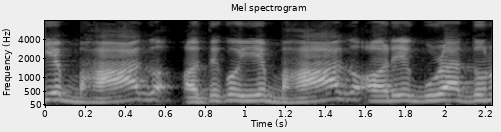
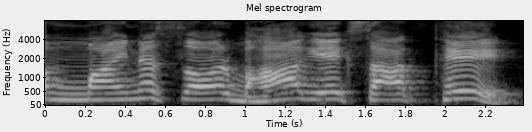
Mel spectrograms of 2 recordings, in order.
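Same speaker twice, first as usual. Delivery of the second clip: slow emphasis; 3 semitones higher, much slower than usual. Shown as a demonstration. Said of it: "repeat for emphasis".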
